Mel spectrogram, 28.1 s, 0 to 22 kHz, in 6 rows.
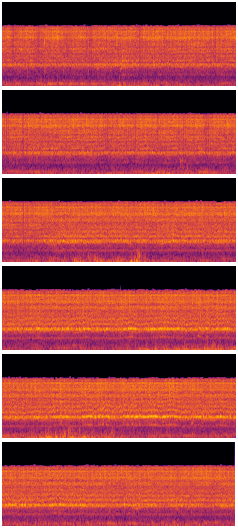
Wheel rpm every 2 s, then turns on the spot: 120, 110, 110, 120, 120, 120, 110, 110, 110, 120, 110, 110, 110, 110.
none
